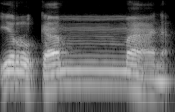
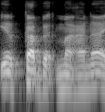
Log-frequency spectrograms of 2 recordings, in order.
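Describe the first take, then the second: First: The b merges into a doubled m sound. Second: The first word ends with a separate b sound. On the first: The speaker calls it right. "berjumpanya ba dengan mim maka diidghamkan ya" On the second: The speaker calls it wrong. "Jadi bukan irkab ma'ana ya"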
